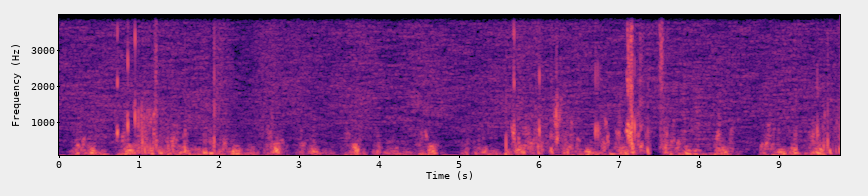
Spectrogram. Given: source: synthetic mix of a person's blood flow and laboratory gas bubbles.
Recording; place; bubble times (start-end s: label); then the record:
Doppler ultrasound of blood flow; precordium
0.69-0.77 s: bubbles
0.83-0.90 s: bubbles
0.93-1.51 s: bubbles
1.54-1.64 s: bubbles
1.78-2.02 s: bubbles
5.55-6.39 s: bubbles
6.68-6.89 s: bubbles
7.06-7.42 s: bubbles
7.50-7.64 s: bubbles
9.11-9.26 s: bubbles
9.44-9.77 s: bubbles
From the record:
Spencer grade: 3 (all of the cardiac periods contain showers or single bubble signals, but not dominating or overriding the cardiac motion signals); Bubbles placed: only in the low amplitude regions of the cardiac cycle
